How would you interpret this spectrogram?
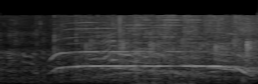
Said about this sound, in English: Okay, so that's how melodrama is supposed to work, with hissing and booing and clapping and cheering. You know, it's a participation sport, if you will.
